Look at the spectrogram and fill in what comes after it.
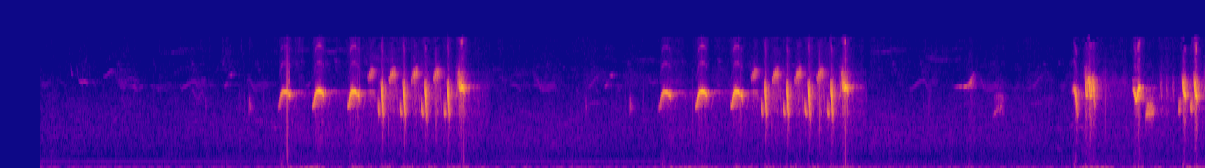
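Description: A songbird singing two matching phrases, each a few clear notes followed by a fast run of notes, then a shorter burst of chirps near the end.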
